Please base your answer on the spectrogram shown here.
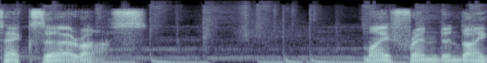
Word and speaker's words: Xerxes: emphasis on first syllable xerxes pronounced exer us my friend and i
